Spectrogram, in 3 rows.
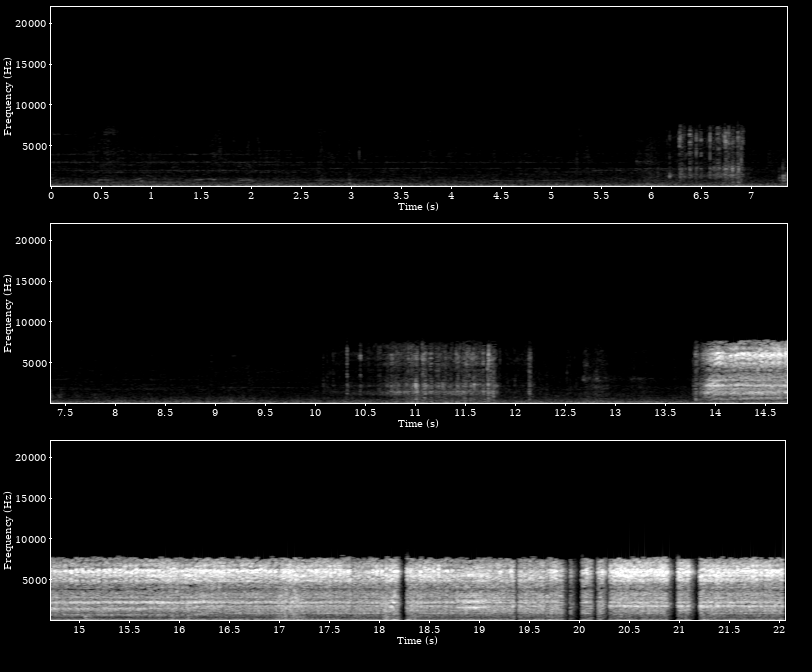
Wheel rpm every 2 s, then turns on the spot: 0, 0, 0, 0, 0, 10, 40, 190, 230, 230, 230.
10-12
